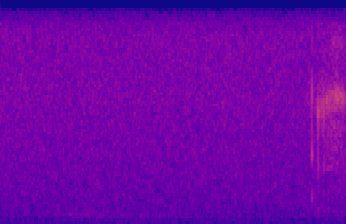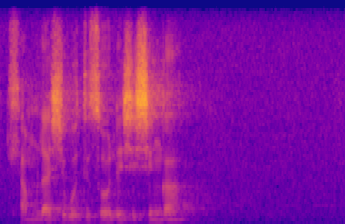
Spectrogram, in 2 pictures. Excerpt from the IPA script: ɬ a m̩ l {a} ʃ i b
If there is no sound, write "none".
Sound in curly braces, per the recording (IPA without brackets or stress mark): a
